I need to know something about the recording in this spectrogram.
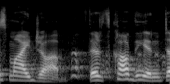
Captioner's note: laugh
